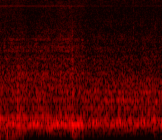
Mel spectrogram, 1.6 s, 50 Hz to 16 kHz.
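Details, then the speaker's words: Caterpillar automaton servo motor driving a 40:1 right-angle planetary gearbox at 6 RPM: soft, steady mid-pitched whirr with no knocks or grinding, very quiet and pleasant; normal low-speed running. "Very quiet and pleasant."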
